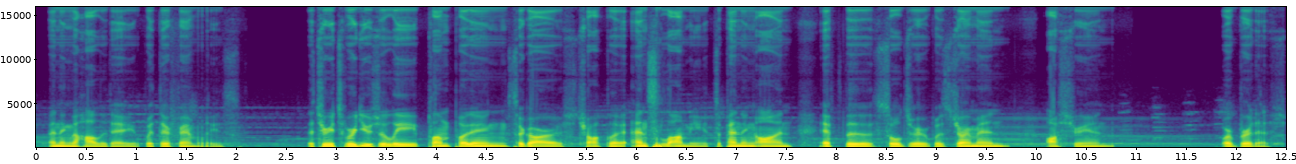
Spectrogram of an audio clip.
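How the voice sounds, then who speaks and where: Deep-voiced young man narrating. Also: measured pace, darkish tone, soft background music. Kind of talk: scripted explanatory narration.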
